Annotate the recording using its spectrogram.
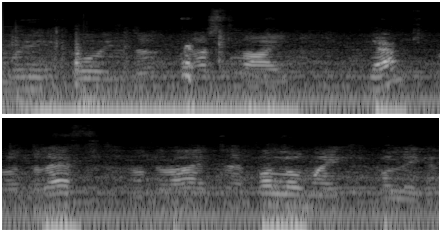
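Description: People talking, words not made out, over the low rumble of an idling vehicle engine that drops off about two seconds in.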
